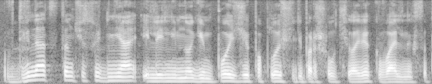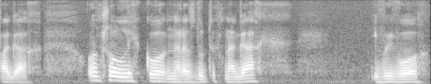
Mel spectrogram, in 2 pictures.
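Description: A man reading a literary story as a narrator, expressively, with deliberate phrasing and pauses. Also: fairly low pitch, a little mellow. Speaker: narrator, actor reading an audiobook.

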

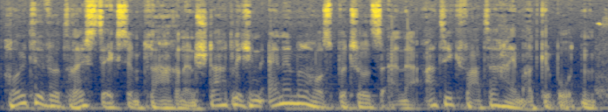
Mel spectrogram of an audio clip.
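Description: A lively, ceremonious innkeeper. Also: male voice, lowish voice, a little fast, heavy background noise. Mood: announcing. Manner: polite, announcing, ceremonious. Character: smooth male innkeeper, announcer-like. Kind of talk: radio play acting.

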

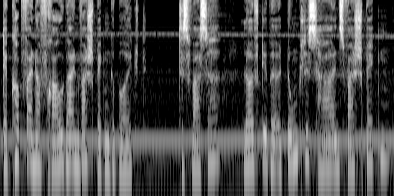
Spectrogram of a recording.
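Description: An actress playing a detached, matter-of-fact narrator who reads screenplay-like directions in short phrases. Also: female voice, lowish voice, steady tone, normal speed, over music, lightly acted.

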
